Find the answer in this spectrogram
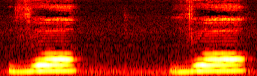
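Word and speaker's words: ظ: জ, জ। মোটা হরফ, গাল ভরে উচ্চারণ করতে হবে। এবং এর মাখরাজ অর্থাৎ উচ্চারণের স্থান লক্ষ্য করি। জ উচ্চারণ করতে হবে জিহবার আগা, সামনের উপরের 2 দাঁতের আগার সঙ্গে লাগায়া।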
